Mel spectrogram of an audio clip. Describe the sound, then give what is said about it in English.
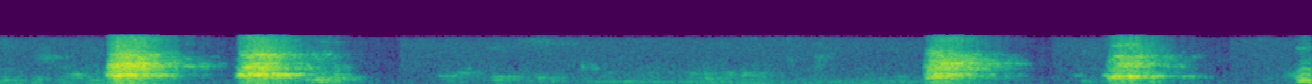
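Golden doodle dog barking: loud, sharp barks in two pairs separated by a quiet pause, with another bark starting at the very end. “Oh my gosh, my dog.”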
